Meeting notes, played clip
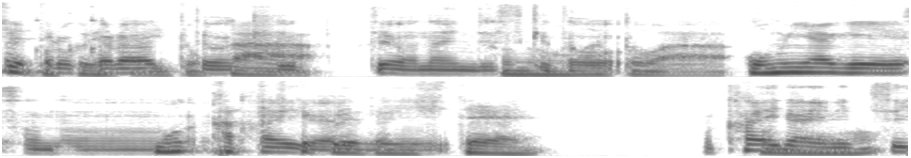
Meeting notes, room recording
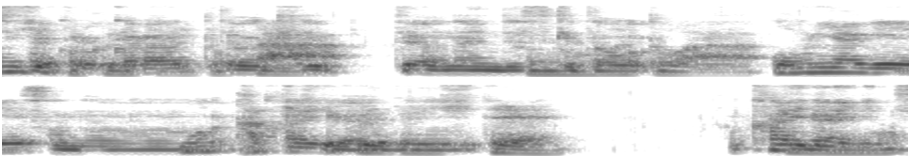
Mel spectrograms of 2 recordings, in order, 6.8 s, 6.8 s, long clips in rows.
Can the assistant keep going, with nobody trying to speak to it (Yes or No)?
Yes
